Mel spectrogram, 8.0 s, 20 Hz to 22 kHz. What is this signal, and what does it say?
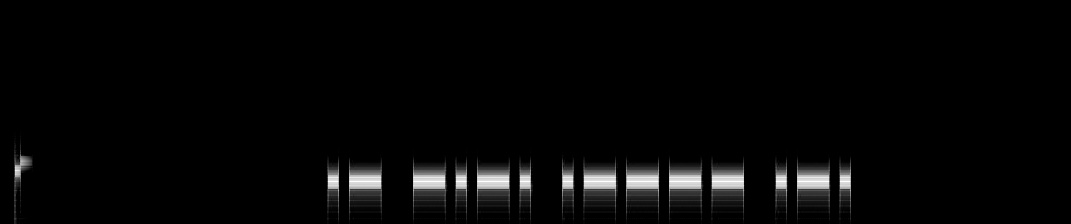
Morse code, heard as a keyed tone, about 15 wpm, 700 Hz. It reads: AC1R
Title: USA Call Signs - 4 Characters - Repeated 3x - 15wpm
